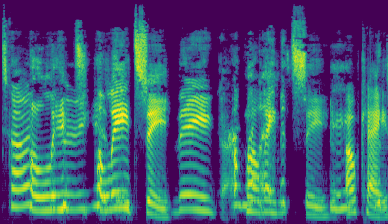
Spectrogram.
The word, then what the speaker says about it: Polizzi: I'm Italian too, and some Italian names have different pronunciations. So I added a little bit of a different spin to it.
